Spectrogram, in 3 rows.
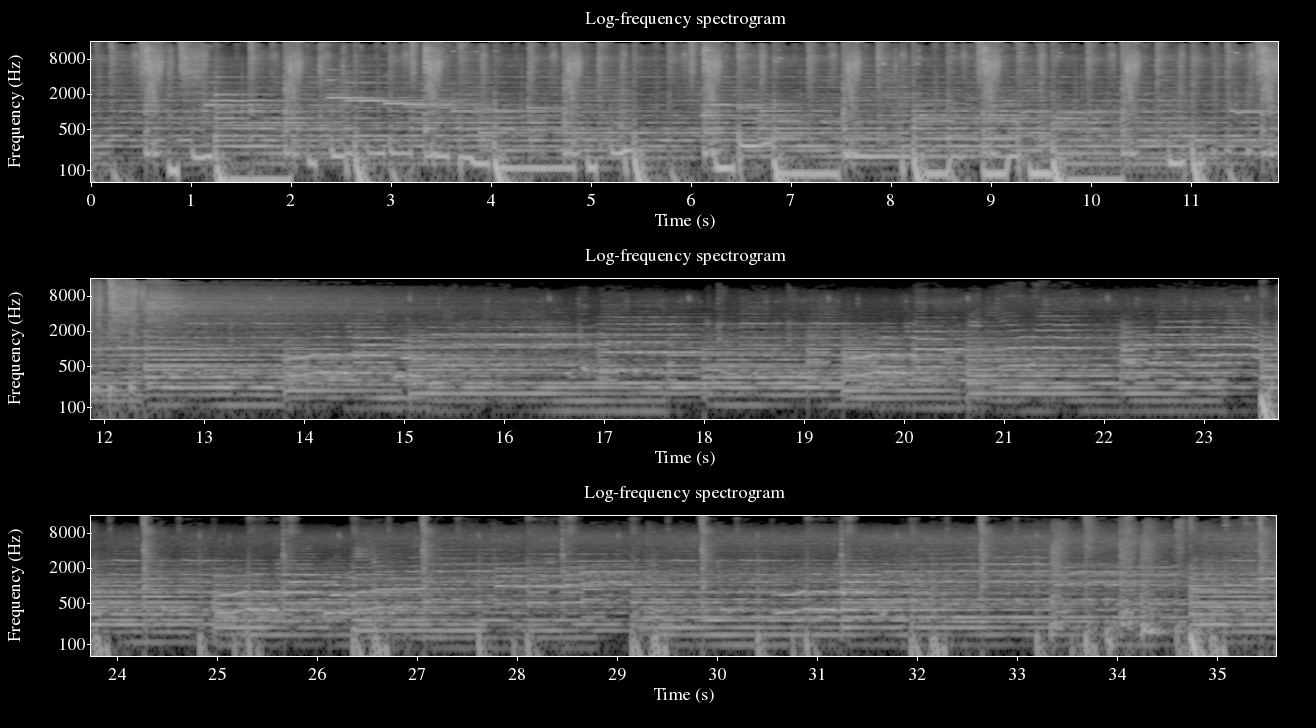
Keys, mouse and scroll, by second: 12.2 double click, 17.8 ctrl+t, 19.3 shift+click.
